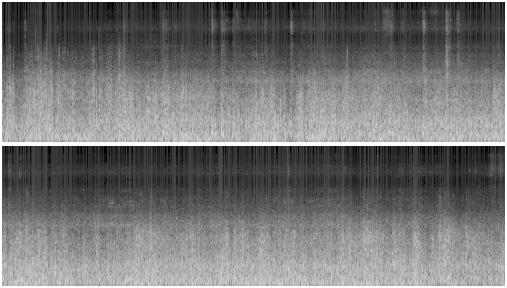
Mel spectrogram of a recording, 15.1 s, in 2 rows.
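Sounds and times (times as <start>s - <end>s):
train wheels rumbling on track: 0.0s - 15.0s
wind rushing over microphone: 0.0s - 15.0s
faint rail clicks: 1.3s - 7.9s.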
